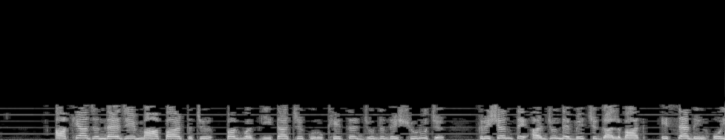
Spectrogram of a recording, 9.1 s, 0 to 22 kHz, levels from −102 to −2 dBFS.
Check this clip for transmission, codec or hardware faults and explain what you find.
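Two faults run through the whole speech clip: a USB whine and heavy damage consistent with MP3 compression.

USB whine, throughout: current drawn by the USB bus in 1 ms frames leaks into the audio through power or ground. The result is a steady whine fixed at 1 kHz, sitting roughly 30 dB below the speech.

MP3 compression, throughout: the likely cause is an MP3 encoder starved of bits, at a rate that points to around 16 kbps. It cut the treble completely above 5.5 kHz and dropped weak frequency detail frame by frame. The speech sounds dull, watery and swirly, with smeared consonants.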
